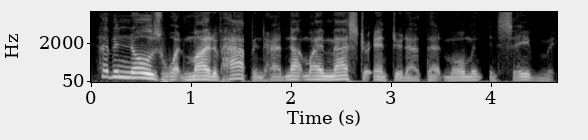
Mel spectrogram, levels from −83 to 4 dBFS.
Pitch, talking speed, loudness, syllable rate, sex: 130 Hz, 220 wpm, -19 LUFS, 5.7 syllables/s, male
